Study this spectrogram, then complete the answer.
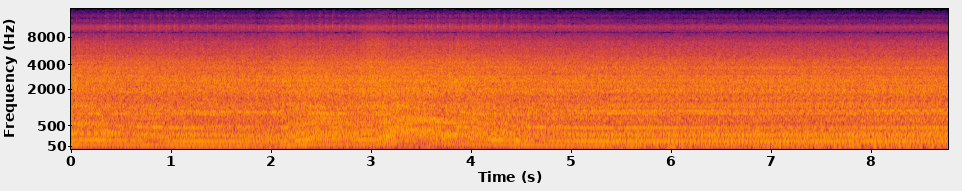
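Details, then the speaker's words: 2004 Toyota 4Runner, 4.0 L V6, automatic, 4WD, cheap replacement engine just installed, first start: smooth steady idle with one quick throttle blip settling back down, sounds healthy; a small tick noted later on test drive. "Wow. Sounds great to me. Definitely good enough to put together the rest of the way."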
